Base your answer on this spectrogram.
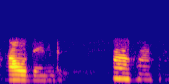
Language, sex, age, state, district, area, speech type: Kannada, female, 30-45, Karnataka, Koppal, rural, conversation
